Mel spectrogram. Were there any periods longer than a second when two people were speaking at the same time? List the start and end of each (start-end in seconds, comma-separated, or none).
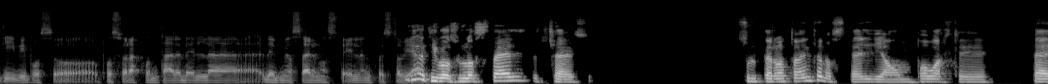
none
